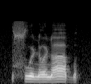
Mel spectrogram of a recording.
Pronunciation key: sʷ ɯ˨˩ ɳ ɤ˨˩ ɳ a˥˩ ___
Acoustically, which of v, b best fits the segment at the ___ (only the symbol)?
b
